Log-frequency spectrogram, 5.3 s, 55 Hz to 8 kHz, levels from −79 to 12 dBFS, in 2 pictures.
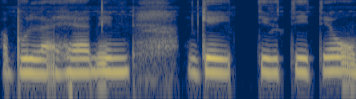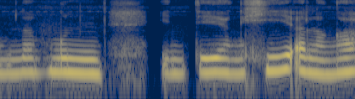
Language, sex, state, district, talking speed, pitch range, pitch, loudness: Mizo, female, Mizoram, Aizawl, 180 wpm, 205-220 Hz, 215 Hz, -17 LUFS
